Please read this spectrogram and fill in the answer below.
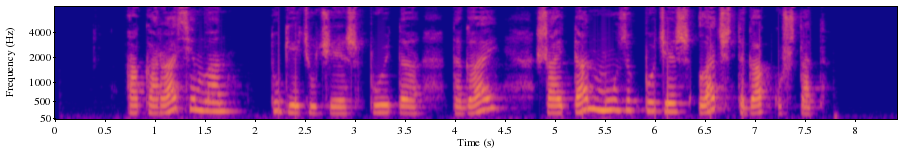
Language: Mari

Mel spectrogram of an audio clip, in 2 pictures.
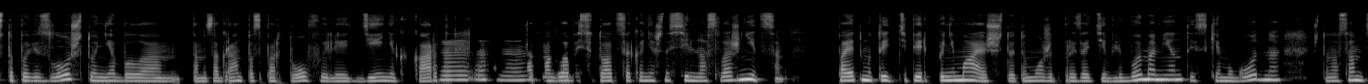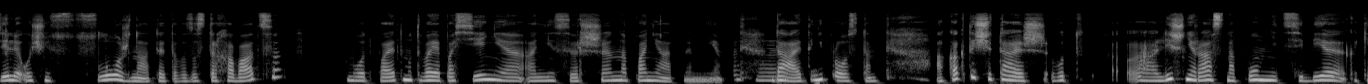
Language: Russian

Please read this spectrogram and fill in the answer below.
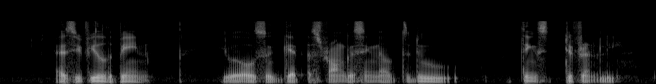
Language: English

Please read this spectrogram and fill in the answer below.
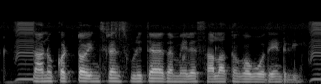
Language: Kannada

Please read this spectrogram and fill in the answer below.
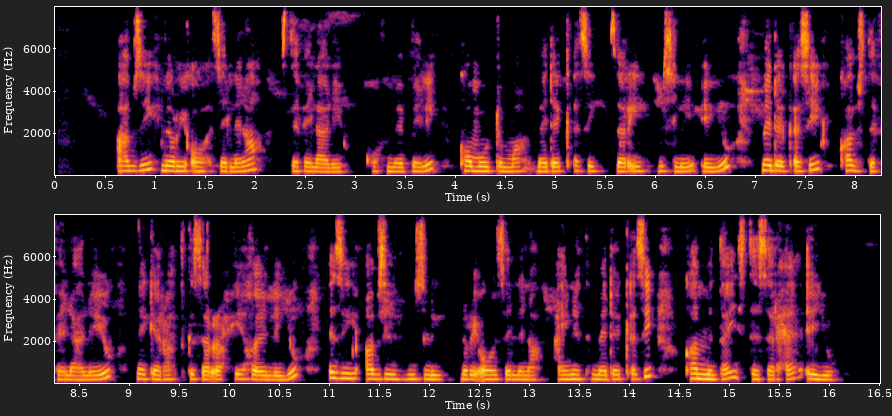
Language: Tigrinya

